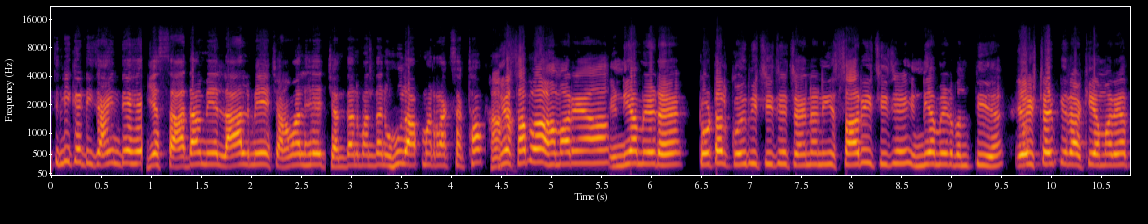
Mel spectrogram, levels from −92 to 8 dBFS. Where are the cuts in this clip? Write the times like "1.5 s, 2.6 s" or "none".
0.9 s, 4.4 s, 9.6 s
